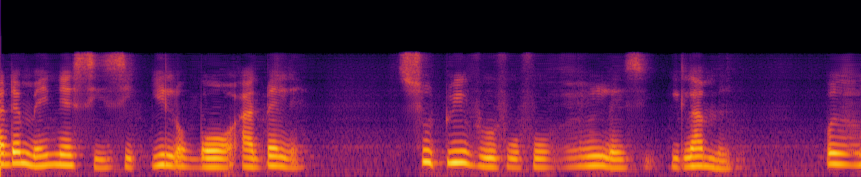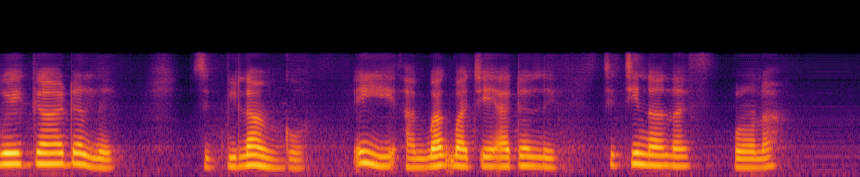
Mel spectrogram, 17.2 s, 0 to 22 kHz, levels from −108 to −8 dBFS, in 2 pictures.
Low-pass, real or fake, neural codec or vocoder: 7.2 kHz; fake; codec, 16 kHz, about 1 kbps, DyCAST, with the encoder's durations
